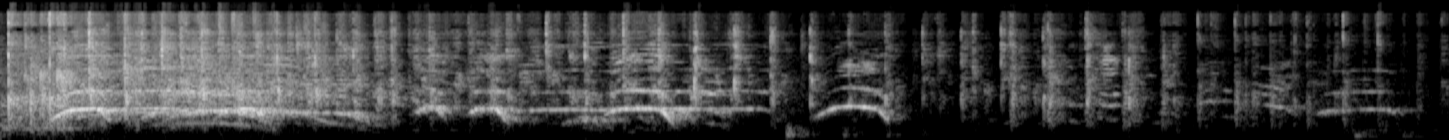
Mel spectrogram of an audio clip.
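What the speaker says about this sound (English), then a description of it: "the cheering and applause" Courtroom crowd bursting into cheers and applause as a judge announces a ruling, heard through a played recording; loud, dense clapping and shouting voices at first, thinning into scattered cheers and whoops toward the end.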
